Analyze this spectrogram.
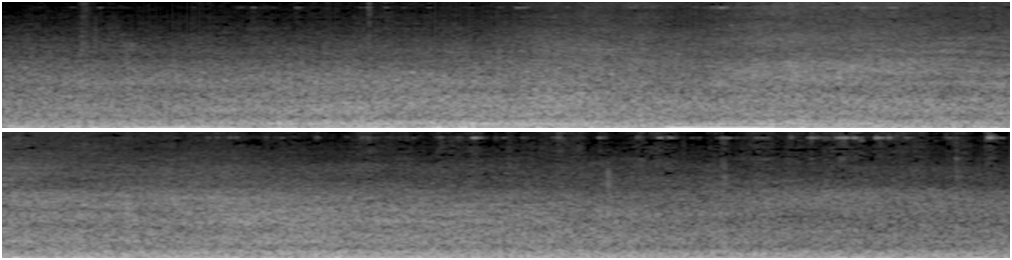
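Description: City street traffic: a steady low rumble with a vehicle passing close by, its noise swelling and then fading from about three to six seconds in.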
